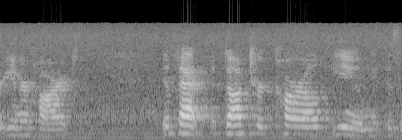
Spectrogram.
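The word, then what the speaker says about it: Carl Jung: you to your inner heart in fact Dr Carl Yung as it's pronounced by The yion Institute and I have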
